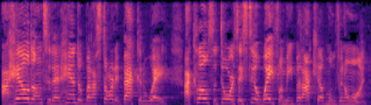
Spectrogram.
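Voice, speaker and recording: A woman's voice: high voice, normal speed, bright, forceful tone, pitched above the performer's own voice. A woman performing a dramatic church monologue as a rebellious young niece confessing to her aunt, in an emphatic, repetitive storytelling cadence. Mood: intense, haunted. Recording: echoey hall with long reverb.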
